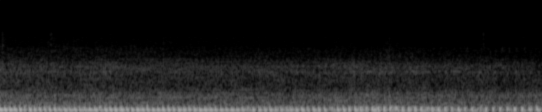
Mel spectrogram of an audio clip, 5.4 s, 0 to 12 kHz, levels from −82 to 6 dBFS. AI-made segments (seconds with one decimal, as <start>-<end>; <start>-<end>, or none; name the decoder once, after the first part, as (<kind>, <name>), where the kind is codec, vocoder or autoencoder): 1.2-2.9 (autoencoder, DAC-VAE); 3.3-4.3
